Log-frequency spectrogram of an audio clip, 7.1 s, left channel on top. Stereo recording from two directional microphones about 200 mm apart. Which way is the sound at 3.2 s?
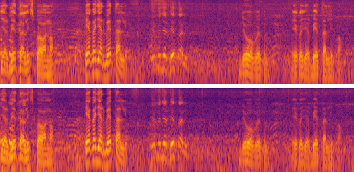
50° right (ahead or behind).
